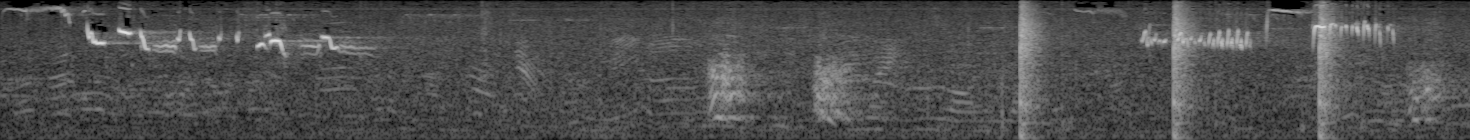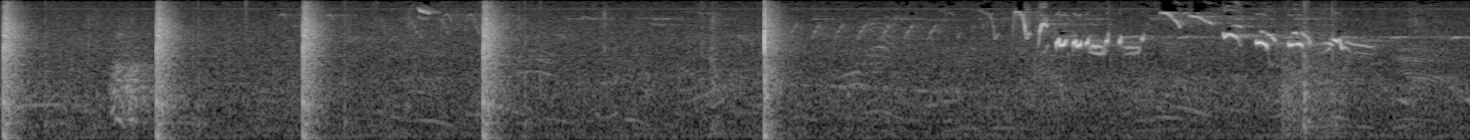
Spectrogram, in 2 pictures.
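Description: Basketball bouncing on a hard court, about eight sharp bounces under a second apart starting about five seconds in. Bursts of high sneaker squeaks come near the start, in the middle and near the end.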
